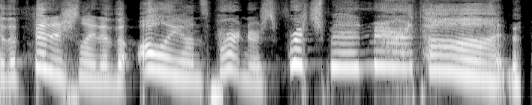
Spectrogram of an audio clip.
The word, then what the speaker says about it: Allianz: It because you're so it's spelled Allianz, like A-L-L. Yeah. But yeah. I like Googled it to have them respond like to have the it said to me, and it's Allianz, and it's I think it's French.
